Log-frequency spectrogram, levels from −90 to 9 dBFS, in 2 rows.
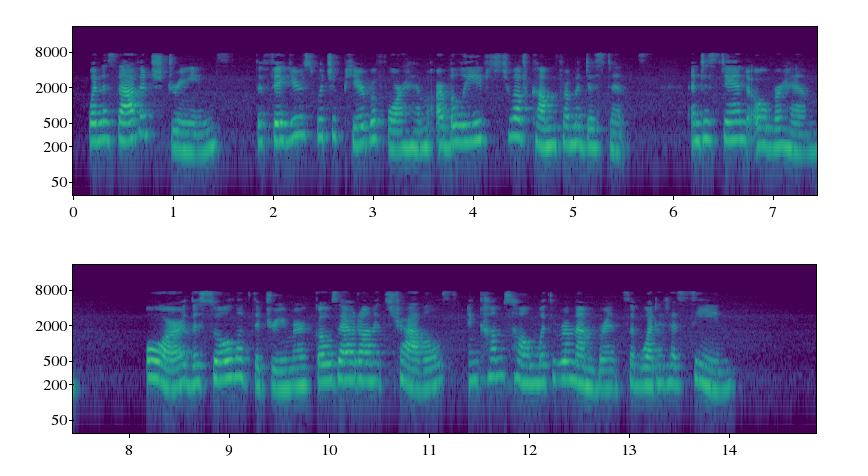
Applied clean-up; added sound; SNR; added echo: none; none; none; none.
